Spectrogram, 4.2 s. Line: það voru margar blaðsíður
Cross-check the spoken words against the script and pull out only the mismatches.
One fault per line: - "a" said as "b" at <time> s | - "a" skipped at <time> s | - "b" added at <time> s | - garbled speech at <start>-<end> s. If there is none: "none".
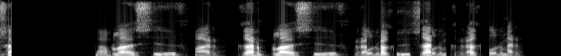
- "voru" said as "blaðsíður" at 0.9 s
- garbled speech at 2.6-3.9 s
